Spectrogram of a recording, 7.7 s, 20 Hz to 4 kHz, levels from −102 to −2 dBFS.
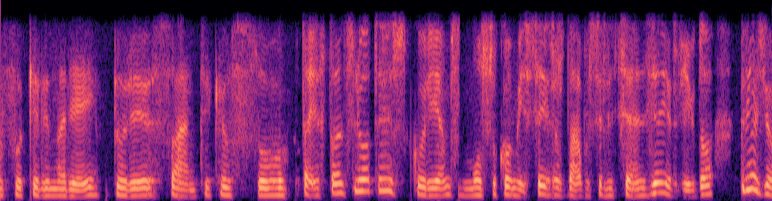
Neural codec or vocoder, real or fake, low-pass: vocoder, 44.1 kHz, 128 mel bands, Pupu-Vocoder; fake; 3.6 kHz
